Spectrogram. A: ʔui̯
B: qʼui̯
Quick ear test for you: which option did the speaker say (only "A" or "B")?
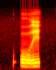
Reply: A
